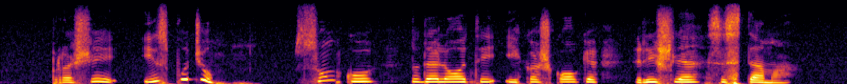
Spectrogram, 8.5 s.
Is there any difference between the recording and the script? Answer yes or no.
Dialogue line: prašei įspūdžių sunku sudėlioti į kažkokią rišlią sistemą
no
